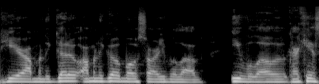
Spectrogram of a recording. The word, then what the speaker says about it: Movsar Evloev: KenFlo, Movsar, and in fairness, it's one of the names that us play-by-play announcers all disagree on, and we all pronounce it our own ways. But I stand by Movsar Evloev.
